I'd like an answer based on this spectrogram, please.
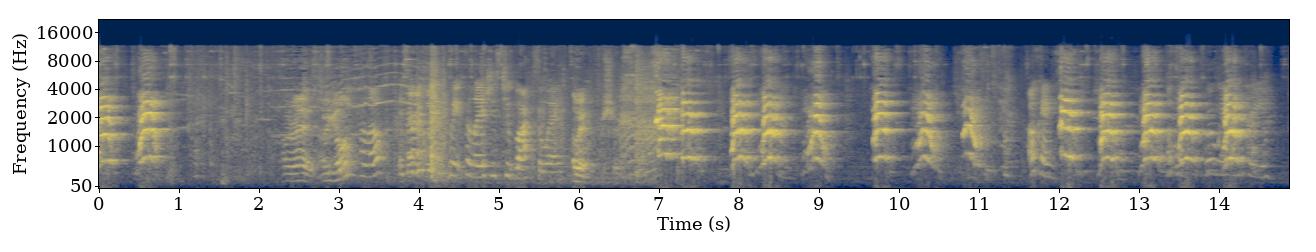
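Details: Jay, a Jack Russell Terrier described as an annoying dog with dependency issues, gives high, whiny yelping barks in uneven bursts, roughly two per second, with some faint mixed noise between calls.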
